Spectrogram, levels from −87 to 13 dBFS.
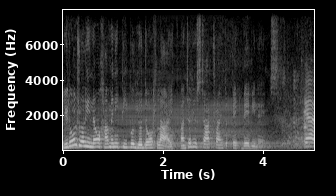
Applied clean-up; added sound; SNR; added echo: none; Wind instrument, woodwind instrument; 18 dB; none.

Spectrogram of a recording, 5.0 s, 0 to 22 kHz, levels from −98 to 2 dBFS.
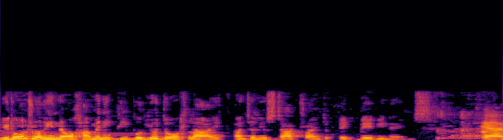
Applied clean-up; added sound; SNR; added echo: classical method Wiener filter.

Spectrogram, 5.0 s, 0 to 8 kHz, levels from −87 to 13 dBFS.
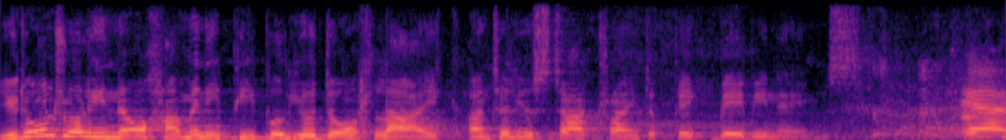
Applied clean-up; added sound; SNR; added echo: none; none; none; none.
